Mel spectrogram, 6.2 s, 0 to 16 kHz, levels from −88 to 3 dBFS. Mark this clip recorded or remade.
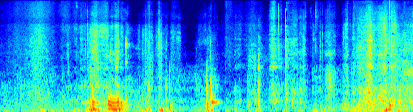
recorded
